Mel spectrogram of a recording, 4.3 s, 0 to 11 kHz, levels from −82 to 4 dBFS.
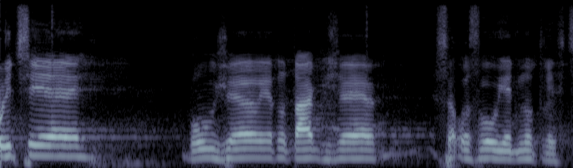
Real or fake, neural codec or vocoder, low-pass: fake; codec, 32 kHz, 1.9 kbps, SNAC; 9.9 kHz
